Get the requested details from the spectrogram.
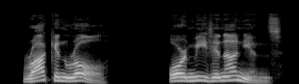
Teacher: dropping the D sound helps the words connect more smoothly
